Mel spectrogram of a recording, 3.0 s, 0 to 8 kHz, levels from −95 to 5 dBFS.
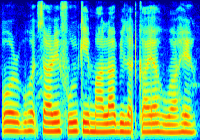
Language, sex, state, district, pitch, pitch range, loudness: Hindi, female, Arunachal Pradesh, Papum Pare, 185 Hz, 180-190 Hz, -13 LUFS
